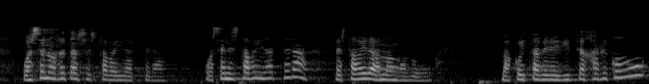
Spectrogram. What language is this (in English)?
Basque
